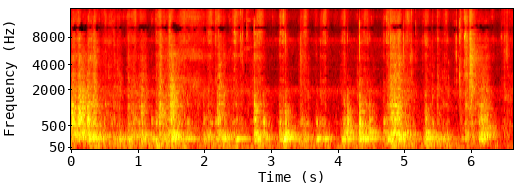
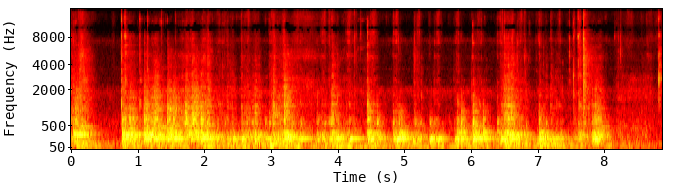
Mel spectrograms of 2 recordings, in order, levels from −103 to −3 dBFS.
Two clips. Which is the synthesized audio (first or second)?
first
